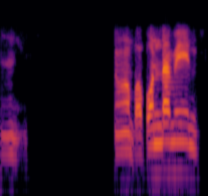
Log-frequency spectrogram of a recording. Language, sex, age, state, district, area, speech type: Assamese, male, 18-30, Assam, Sivasagar, rural, conversation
